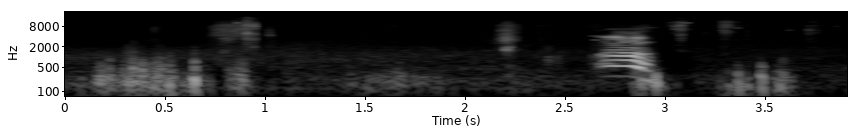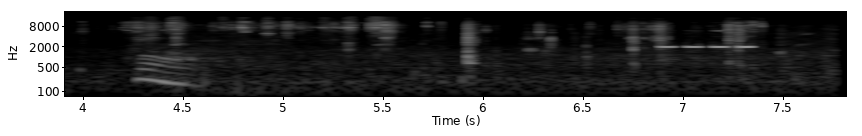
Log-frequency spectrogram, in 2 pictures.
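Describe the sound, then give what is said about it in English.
Keys jangle in bright metallic bursts as someone climbs back into their car, with clunks and rustling and a brief murmur of voice in between. “All right, I'm getting back in my car, y'all.”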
